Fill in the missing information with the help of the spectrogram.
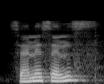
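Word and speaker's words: senescence: শব্দ, এটা কিন্তু খুব ভালোভাবে মনে রাখবে, হ্যাঁ, সেনেসেন্স, যেটা উচ্চারণটা এটা খুব ভালোভাবে করবে, ওকে, সেনেসেন্স মানে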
